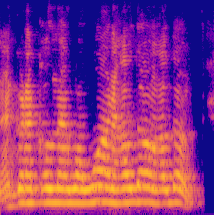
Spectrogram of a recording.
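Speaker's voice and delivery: high, sustained calling-out voice; imitated urgent call. Friend on the hill to the drowning man, urgent call.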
